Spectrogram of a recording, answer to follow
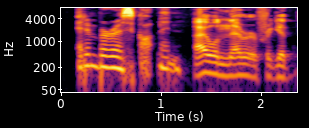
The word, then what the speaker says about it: Edinburgh: And he always, when he pronounced Edinburgh, the Japanese way to say Edinburgh is Ejimbara.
